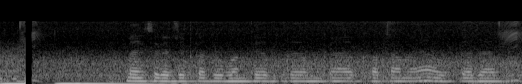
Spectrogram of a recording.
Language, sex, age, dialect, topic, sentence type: Maithili, male, 18-24, Angika, banking, question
